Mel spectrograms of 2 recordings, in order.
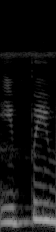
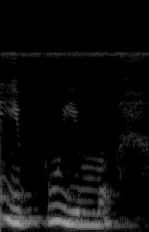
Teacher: மேல் இதலும் கீழிதலும் பொருந்துவதால் பிறக்கின்றன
